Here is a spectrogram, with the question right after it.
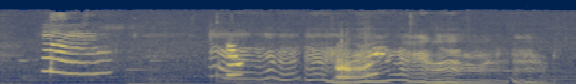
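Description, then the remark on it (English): A cat meows: one short, high meow, then a long, drawn-out wavering yowl whose pitch rises and falls for several seconds. No one is talking. “It was a stupid cat, sorry.”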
